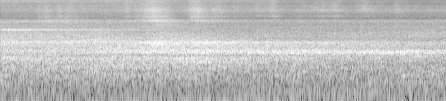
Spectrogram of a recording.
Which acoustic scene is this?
subway station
